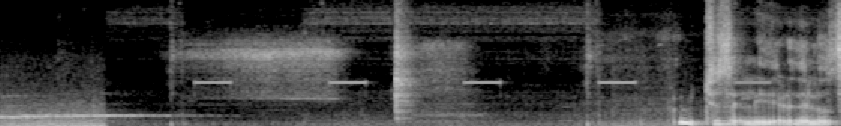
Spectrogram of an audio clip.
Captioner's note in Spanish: Sonidos de telemetría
